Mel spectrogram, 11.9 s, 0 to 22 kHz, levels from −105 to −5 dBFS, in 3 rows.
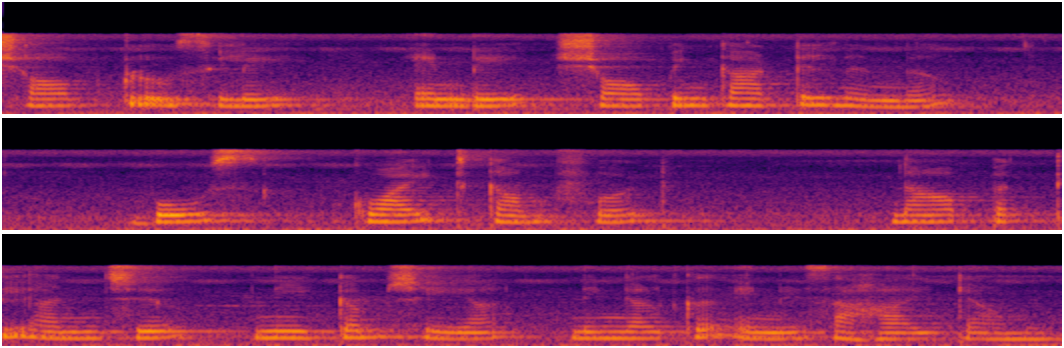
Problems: constant background noise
